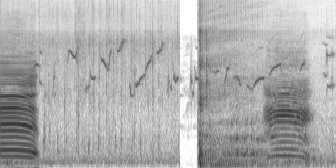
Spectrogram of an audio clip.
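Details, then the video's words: Tame cows roaming the road for food; a moo ends at the start, a brief break follows, then another full harmonic moo of about a second, with chirping birds between calls. "Funny cow sounds"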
